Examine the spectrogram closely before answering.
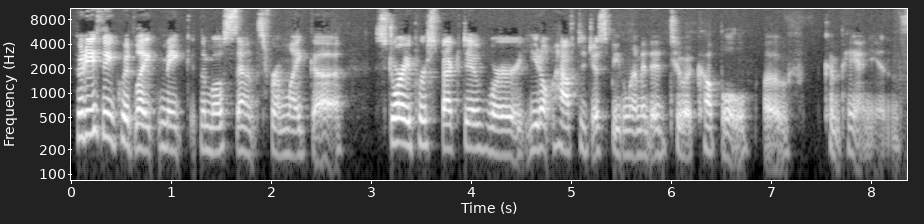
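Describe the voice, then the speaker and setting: A woman's voice: mid-range voice, animated, normal speed, gravelly, warm tone, muffled recording. A woman hosting a podcast in casual chat, speaking a little hesitantly with lots of filler words. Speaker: podcast host.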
